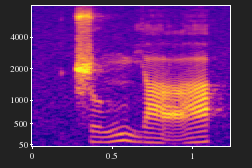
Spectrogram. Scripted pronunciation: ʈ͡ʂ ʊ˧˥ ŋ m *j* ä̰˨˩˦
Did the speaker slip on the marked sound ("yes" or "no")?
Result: no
